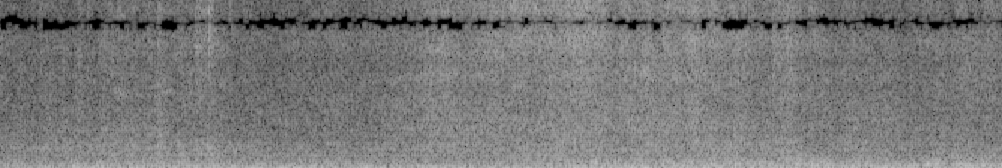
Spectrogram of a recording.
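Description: Double-stack intermodal freight train rolling past, the steady rumble of its well cars' wheels on the rails.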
